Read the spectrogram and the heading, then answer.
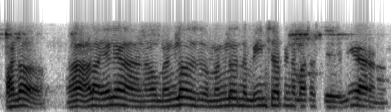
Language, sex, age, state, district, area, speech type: Kannada, male, 18-30, Karnataka, Chamarajanagar, rural, conversation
